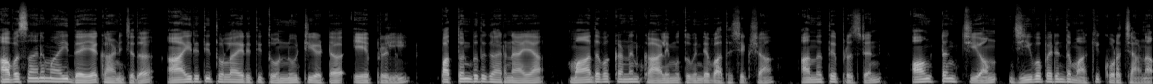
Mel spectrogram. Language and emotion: Malayalam, neutral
